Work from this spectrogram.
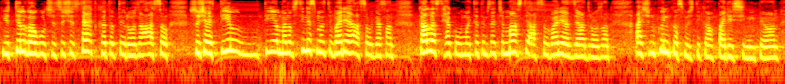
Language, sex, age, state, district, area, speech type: Kashmiri, female, 30-45, Jammu and Kashmir, Ganderbal, rural, spontaneous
